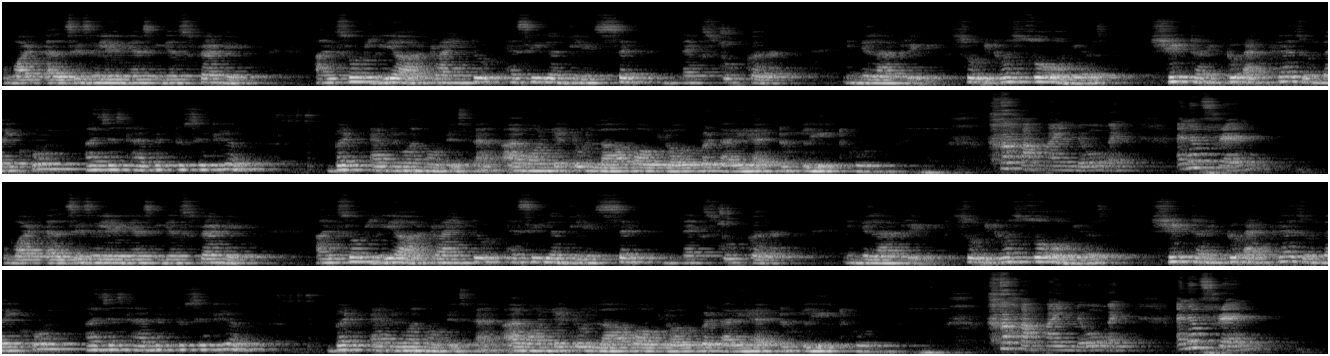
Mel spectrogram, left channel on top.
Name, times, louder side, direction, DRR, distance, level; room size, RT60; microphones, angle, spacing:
voice 1, 0.0-2.5 3.1-7.8 8.4-11.1 11.5-15.7 16.5-22.2, left 1 dB, 35° left, -7 dB, 0.5 m, -21 dB
voice 2, 22.7-25.8, right 3 dB, 80° right, -2 dB, 0.8 m, -28 dB
2.4 x 2.3 x 3.6 m, 0.91 s
head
